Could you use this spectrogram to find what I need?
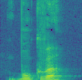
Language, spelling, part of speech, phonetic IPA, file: Russian, буква, noun, [ˈbukvə], Ru-буква.ogg
- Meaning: letter (a symbol in an alphabet)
